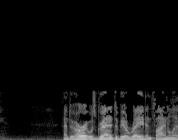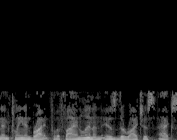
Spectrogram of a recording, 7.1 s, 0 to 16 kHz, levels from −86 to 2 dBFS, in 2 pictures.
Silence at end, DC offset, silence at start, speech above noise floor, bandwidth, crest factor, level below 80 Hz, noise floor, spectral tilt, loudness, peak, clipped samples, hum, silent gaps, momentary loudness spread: 0 s; under 0.1%; 1.25 s; 29 dB; 5.8 kHz; 18 dB; -58 dBFS; -57 dBFS; -11 dB/octave; -28 LUFS; -10 dBFS; under 0.1%; none; none; 12 LU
